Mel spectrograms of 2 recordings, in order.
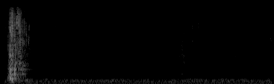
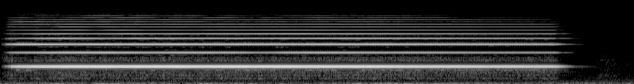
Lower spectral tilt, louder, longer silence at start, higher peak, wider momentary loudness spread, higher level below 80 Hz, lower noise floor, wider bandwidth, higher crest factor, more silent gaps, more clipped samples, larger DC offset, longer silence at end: first, -1.5 dB/octave vs 2.5 dB/octave; second, -39 LUFS vs -11 LUFS; about the same, 0.05 s vs 0.05 s; second, -18 dBFS vs -2 dBFS; first, 30 LU vs 5 LU; second, -74 dBFS vs -52 dBFS; first, -68 dBFS vs -48 dBFS; first, 15.5 kHz vs 10.5 kHz; first, 30 dB vs 10 dB; neither; neither; neither; first, 0.9 s vs 0.65 s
